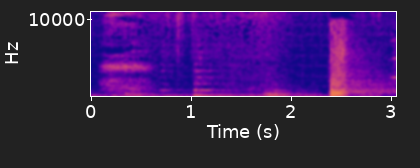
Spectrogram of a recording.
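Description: A series of comedic fart sound effects: a low rumbling toot, a short sputter, then a louder, brassy blast near the end, heard alone without any talking.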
